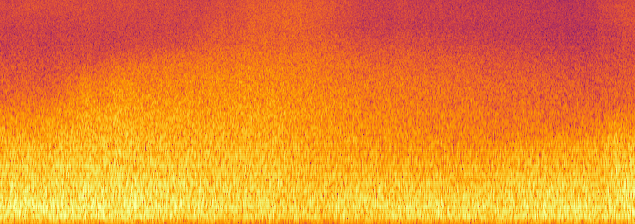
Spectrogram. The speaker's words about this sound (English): The rolling waves are doing what they do. Building, peaking, falling, breaking, bubbling. Rolling into the shore, then dispersing onto the sand and fading back into the oncoming waves.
